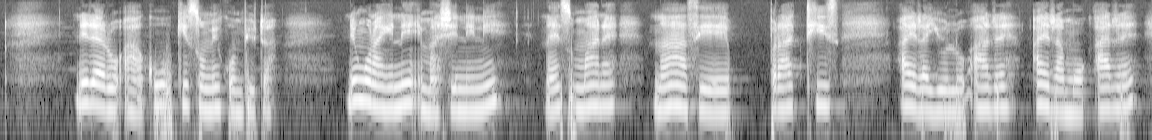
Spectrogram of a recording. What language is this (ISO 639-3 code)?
mas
